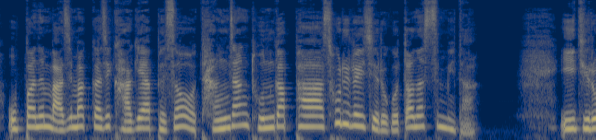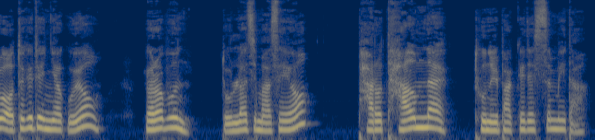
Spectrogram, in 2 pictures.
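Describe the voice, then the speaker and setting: A woman's voice: mid-range voice, dry recording, studio quality. A woman narrating a true first-person family story, in an aggrieved, confiding manner.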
